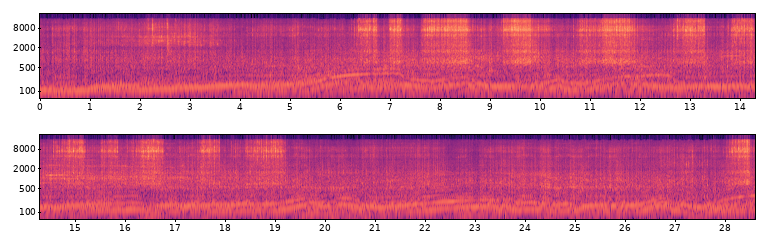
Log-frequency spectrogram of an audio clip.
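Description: Demolition derby car engines running loud, revving up and down again and again, with scattered knocks and bangs of metal.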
